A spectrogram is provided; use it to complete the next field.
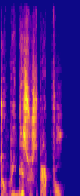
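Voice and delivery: breathy whisper under the breath. A husband answers his wife, who can't stand the frogs: whispered. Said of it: "her husband whispered".

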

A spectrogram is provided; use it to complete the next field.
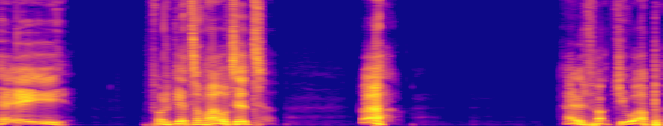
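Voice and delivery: put-on Irish accent. Retelling what a man said: imitated irish accent. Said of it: "that Irish accent".

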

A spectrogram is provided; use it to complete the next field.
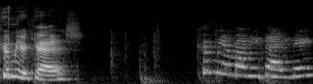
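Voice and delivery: very high, loud, coaxing sweet talk. Calling the dog Cash over to come here: sweet-talking a dog. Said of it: "Why you trying to sweet talk him?".

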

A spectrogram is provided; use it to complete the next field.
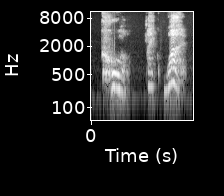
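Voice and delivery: nervous stage whisper. A woman asks her companion what she means, in a nervous half-whisper. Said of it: "her voice a nervous whisper".

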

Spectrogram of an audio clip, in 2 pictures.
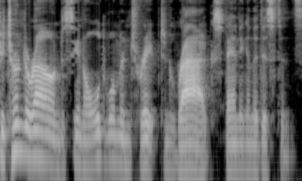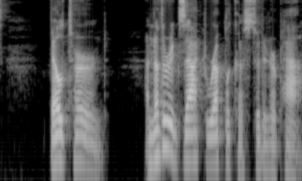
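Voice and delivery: plain reading voice

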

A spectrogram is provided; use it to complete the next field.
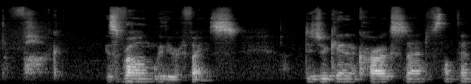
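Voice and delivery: plain

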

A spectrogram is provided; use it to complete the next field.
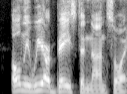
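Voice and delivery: ordinary delivery

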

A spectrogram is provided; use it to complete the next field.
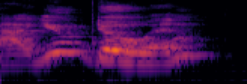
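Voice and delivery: loud gadget voice. Describing a talking mug, imitating the mug's voice. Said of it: "takes over the mug and says".

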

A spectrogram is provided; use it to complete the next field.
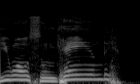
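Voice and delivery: soft, gentle, kindly grandfather voice. Describing a guy who offers a passing kid candy, acting a good grandfather. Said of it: "the guy that when he sees a kid come by".

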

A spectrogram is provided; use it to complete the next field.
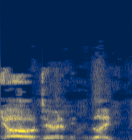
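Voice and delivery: high-pitched druggy stoner hippie voice. Describing a druggy hippie character for a joke, in a typical druggy voice. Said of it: "just the typical druggy character".

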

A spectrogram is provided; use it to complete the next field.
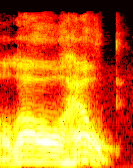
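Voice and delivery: sudden, loud, high-pitched yell. Retelling a friend's cry as his car slid on ice: imitating a friend yelling. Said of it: "he yelled out".

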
